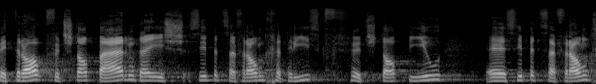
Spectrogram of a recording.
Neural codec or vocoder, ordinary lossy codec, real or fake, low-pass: none; none; real; 14.4 kHz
